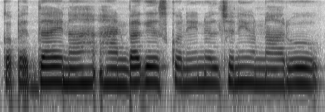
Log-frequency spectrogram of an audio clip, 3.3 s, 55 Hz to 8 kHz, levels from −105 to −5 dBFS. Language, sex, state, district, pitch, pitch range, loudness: Telugu, female, Andhra Pradesh, Guntur, 200 Hz, 195-205 Hz, -16 LUFS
